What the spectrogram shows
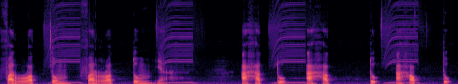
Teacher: Huruf to-nya dilebur ke huruf ta. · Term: idgham mutajanisan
